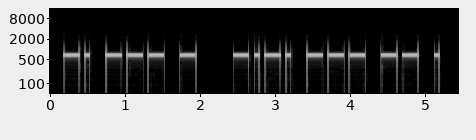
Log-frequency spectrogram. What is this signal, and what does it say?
Morse code, heard as a keyed tone, about 17 wpm, 700 Hz. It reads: NOT COME
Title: Sentences from Top 1300 Words 17wpm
